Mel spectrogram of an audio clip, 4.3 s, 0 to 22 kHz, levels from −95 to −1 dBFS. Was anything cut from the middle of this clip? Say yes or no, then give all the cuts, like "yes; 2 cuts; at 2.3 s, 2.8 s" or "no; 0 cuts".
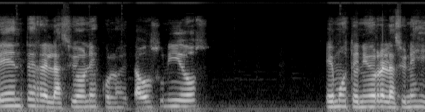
no; 0 cuts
